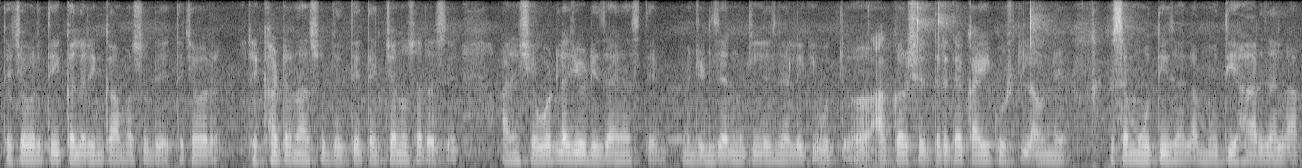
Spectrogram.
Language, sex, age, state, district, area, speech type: Marathi, male, 18-30, Maharashtra, Sindhudurg, rural, spontaneous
